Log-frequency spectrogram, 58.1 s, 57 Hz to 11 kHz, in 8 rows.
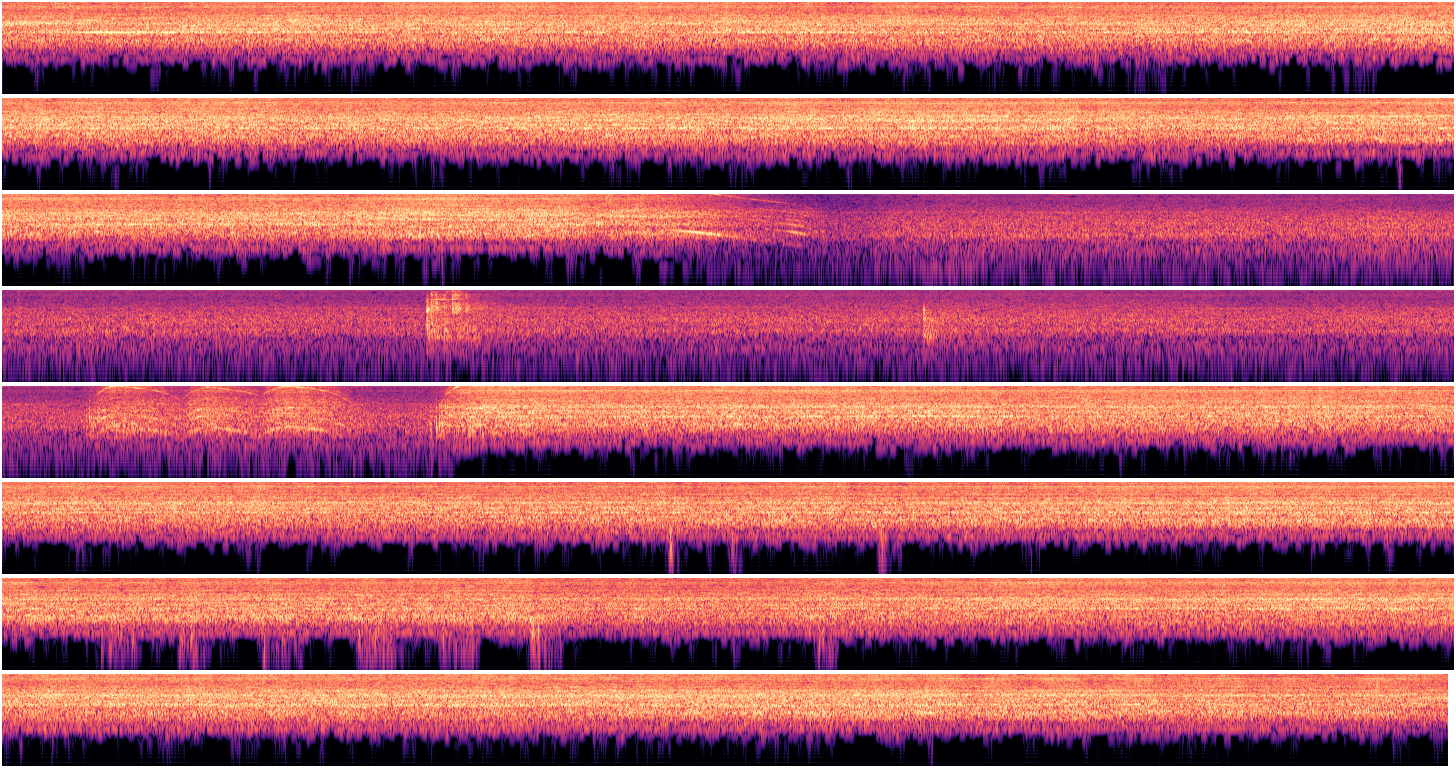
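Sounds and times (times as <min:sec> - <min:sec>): power drill wire brush whine: 0:00.0 - 0:18.7, 0:29.4 - 0:58.0.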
